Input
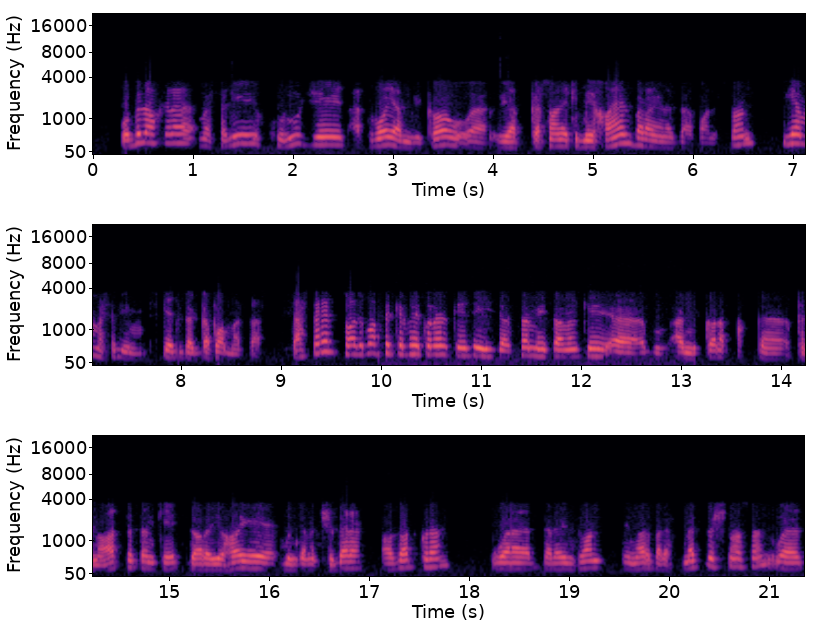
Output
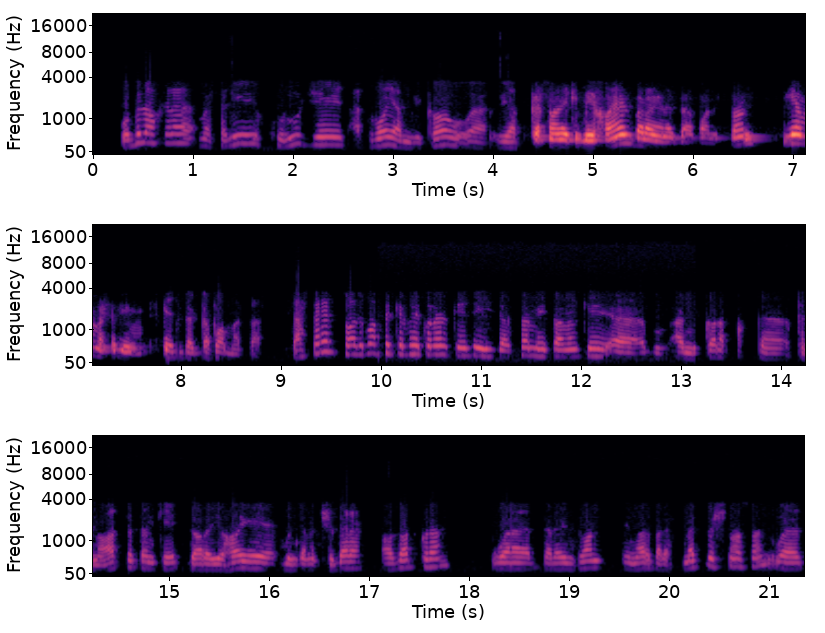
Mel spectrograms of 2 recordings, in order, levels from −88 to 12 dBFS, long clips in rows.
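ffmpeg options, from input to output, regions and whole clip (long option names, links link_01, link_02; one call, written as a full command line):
ffmpeg -i in.wav -filter_complex "[0:a]asettb=1/sr,asplit=3[link_01][link_02][link_03];[link_01]atrim=end=4.304[link_04];[link_02]atrim=start=4.3:end=7.86,asetpts=PTS-STARTPTS,afade=type=in:duration=0.004:curve=qsin,afade=type=out:start_time=3.556:duration=0.004:curve=qsin,bandreject=frequency=50:width_type=h:width=6,bandreject=frequency=100:width_type=h:width=6,bandreject=frequency=150:width_type=h:width=6,bandreject=frequency=200:width_type=h:width=6,bandreject=frequency=250:width_type=h:width=6,bandreject=frequency=300:width_type=h:width=6,bandreject=frequency=350:width_type=h:width=6,bandreject=frequency=400:width_type=h:width=6,acontrast=67,highpass=frequency=300:width=0.5412,highpass=frequency=300:width=1.3066,equalizer=frequency=310:width_type=q:width=4:gain=9,equalizer=frequency=440:width_type=q:width=4:gain=10,equalizer=frequency=640:width_type=q:width=4:gain=7,equalizer=frequency=980:width_type=q:width=4:gain=-7,equalizer=frequency=1400:width_type=q:width=4:gain=3,equalizer=frequency=2100:width_type=q:width=4:gain=8,lowpass=frequency=2400:width=0.5412,lowpass=frequency=2400:width=1.3066[link_05];[link_03]atrim=start=7.856[link_06];[link_04][link_05]acrossfade=duration=0.004:curve1=hsin:curve2=qsin[link_07];[link_07][link_06]acrossfade=duration=0.004:curve1=qsin:curve2=hsin,highpass=89,aemphasis=mode=production:type=75fm,bandreject=frequency=1400:width=28,volume=-6.5dB" out.wav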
